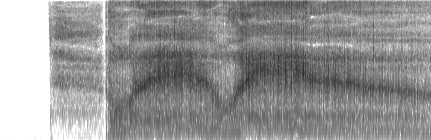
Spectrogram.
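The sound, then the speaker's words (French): A voice imitates a lion's roar in an animal-sound guessing game: a single long, loud, raspy growl lasting about three seconds, its tone dipping and rising, after a brief rustle and a moment of silence. “Le lion. Ah bah voilà.”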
